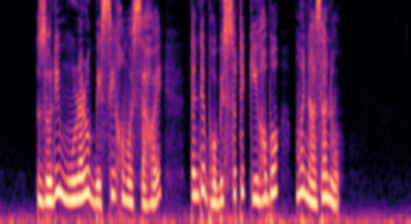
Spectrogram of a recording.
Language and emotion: Assamese, fearful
